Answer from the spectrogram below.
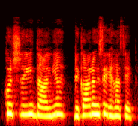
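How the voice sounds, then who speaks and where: A woman's voice: sits high, fairly even intonation, warm tone, no room sound, lightly acted. A woman voicing a young man who grieves for his injured brother and turns harsh and bitter. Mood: furious.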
